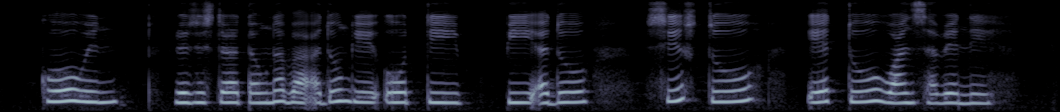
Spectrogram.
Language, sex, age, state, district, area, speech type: Manipuri, female, 30-45, Manipur, Kangpokpi, urban, read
